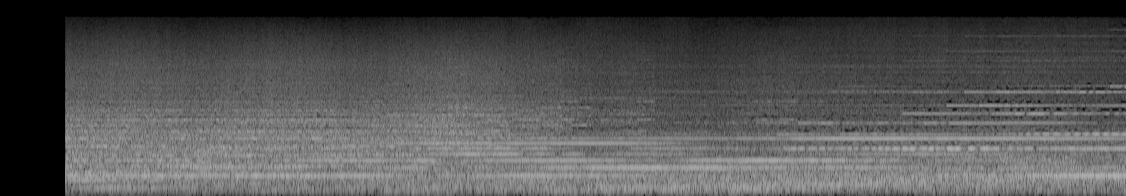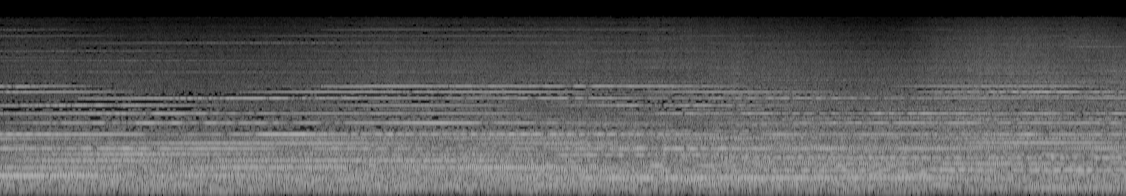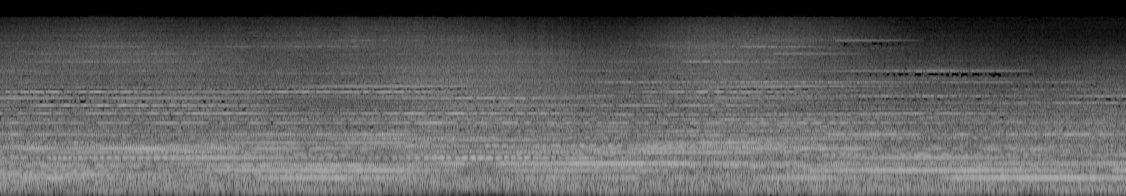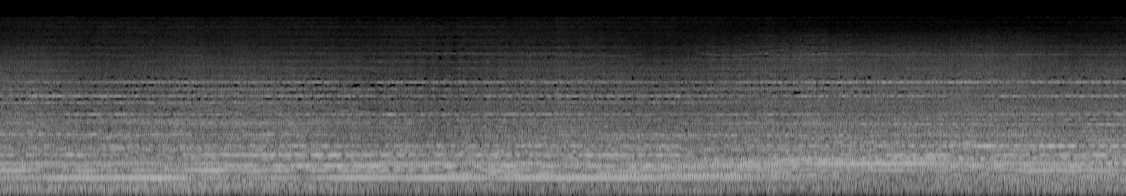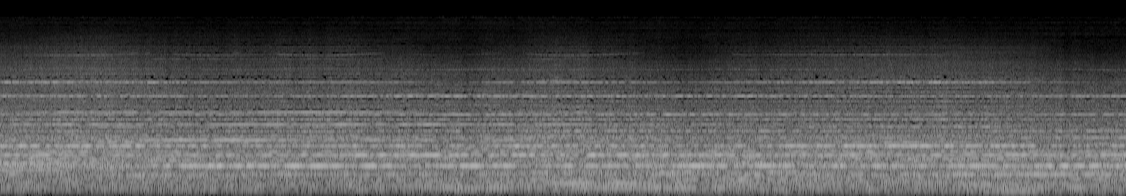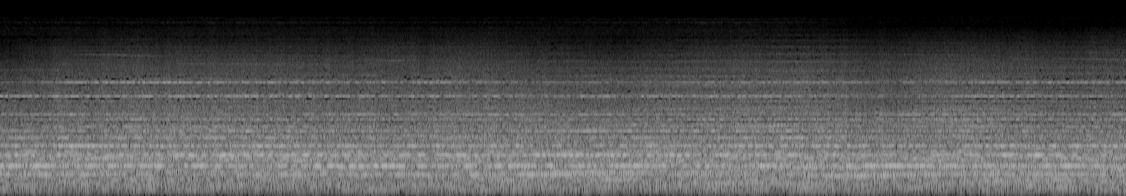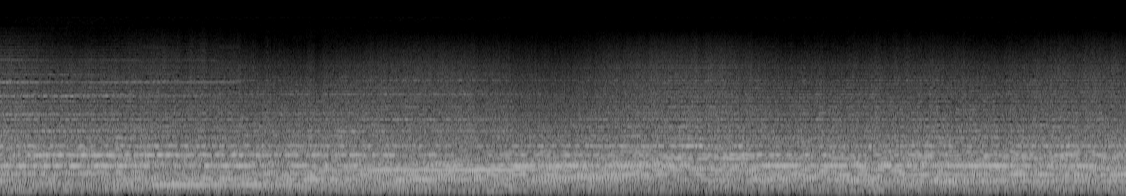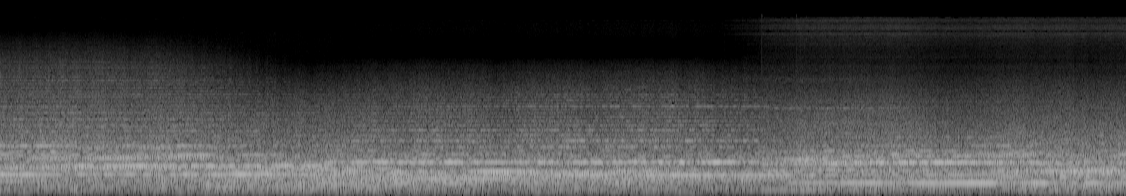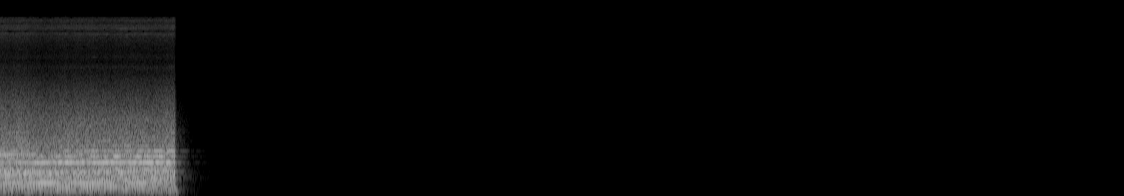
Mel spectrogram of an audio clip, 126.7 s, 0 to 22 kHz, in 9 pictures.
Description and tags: stump pad 2
A very noisy field recording of instruments on a crowded street fed through a granulizer.
sci-fi, atmosphere, horror, breathy, detuned, noise, evil, pad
